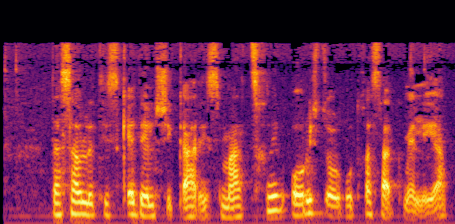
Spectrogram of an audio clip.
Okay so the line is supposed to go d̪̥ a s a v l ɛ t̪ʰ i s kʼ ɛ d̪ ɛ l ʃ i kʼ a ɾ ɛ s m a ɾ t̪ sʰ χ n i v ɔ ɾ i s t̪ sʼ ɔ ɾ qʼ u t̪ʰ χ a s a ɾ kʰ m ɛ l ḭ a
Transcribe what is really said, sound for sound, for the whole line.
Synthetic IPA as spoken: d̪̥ a s a v l ɛ t̪ʰ i s kʼ ɛ d̪ ɛ l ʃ i kʼ a ɾ i s m a ɾ t̪ sʰ χ n i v ɔ ɾ i s t̪ sʼ ɔ ɾ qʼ u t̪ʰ χ a s a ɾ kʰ m ɛ l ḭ a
